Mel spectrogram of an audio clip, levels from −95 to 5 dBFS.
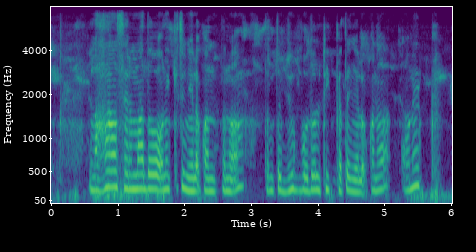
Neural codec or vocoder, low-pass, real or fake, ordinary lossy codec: autoencoder, 48 kHz, 128 numbers a frame, DAC-VAE, trained on Japanese speech; 7.2 kHz; fake; none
